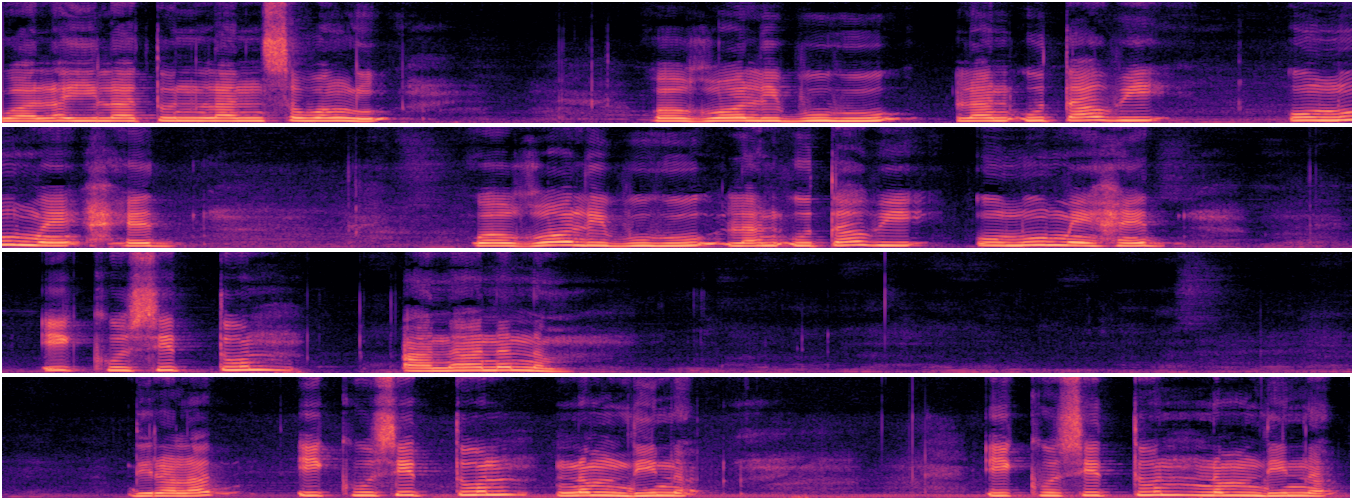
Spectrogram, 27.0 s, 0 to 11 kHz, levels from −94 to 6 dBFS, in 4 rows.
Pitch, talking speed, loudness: 250 Hz, 55 wpm, -17 LUFS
